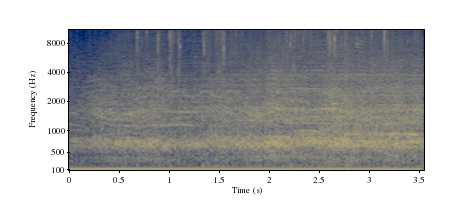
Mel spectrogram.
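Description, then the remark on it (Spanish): Dozens of fans applaud steadily at the arrival of the lead actor of a film festival's surprise film, scattered claps blending into a dense wash of noise with murmuring voices underneath, holding an even, moderate loudness throughout. “Como escuchan, la decena de seguidores, decenas de seguidores han aplaudido su llegada, se ha hecho fotos, ha saludado, ha firmado autógrafos durante más de 10 minutos por protagonizar esta película.”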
